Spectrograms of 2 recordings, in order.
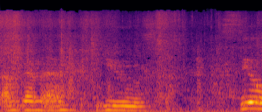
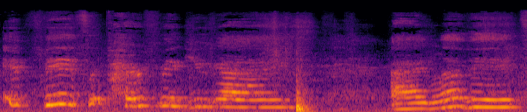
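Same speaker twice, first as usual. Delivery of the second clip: teary; 9 semitones higher, 5 dB quieter, slower than usual. Real, not acted. Emotional unboxing of baby gift.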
